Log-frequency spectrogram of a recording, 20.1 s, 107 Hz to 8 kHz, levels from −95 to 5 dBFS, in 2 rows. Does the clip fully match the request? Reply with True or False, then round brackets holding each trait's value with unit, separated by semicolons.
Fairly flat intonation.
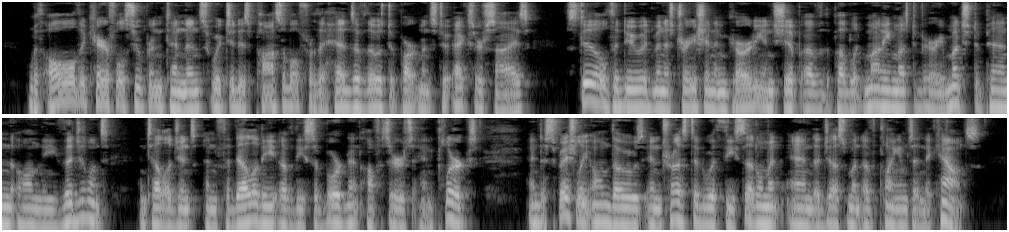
True (2.3 semitones)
